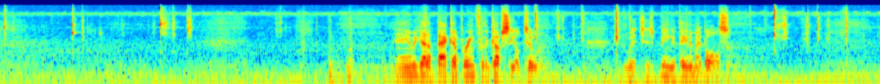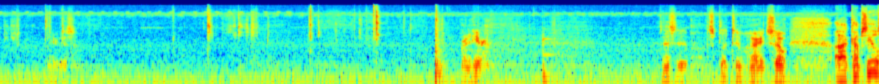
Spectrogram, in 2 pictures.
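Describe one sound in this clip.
Metal parts clink and scrape together as they are handled.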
